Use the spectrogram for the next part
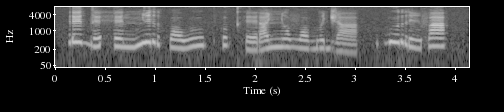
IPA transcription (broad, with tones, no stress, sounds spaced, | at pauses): ɾ e˦ d e˨˦ h e˨ n ɲ i˦ r p ɔ˨ w uː˦ pʰ ʊ˦ kʰ e˨ ɾ a˦ ɲ ɔ˦ v ɔ˦ ɡʷ i˦ d͡ʒ a˨ | ɓ uː˦ r iː˨ f a˦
